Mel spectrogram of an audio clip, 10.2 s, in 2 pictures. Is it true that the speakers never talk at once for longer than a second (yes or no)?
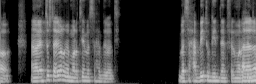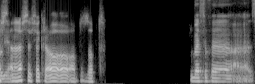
yes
